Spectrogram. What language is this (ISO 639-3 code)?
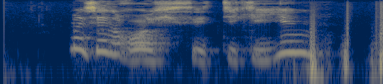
kab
